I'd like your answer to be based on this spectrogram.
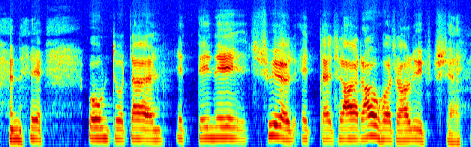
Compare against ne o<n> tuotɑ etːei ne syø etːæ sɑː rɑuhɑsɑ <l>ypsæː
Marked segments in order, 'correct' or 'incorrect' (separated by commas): correct, correct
